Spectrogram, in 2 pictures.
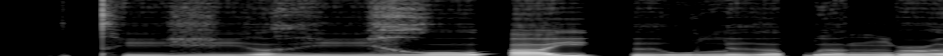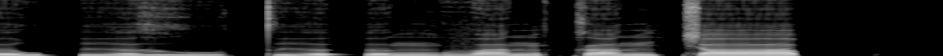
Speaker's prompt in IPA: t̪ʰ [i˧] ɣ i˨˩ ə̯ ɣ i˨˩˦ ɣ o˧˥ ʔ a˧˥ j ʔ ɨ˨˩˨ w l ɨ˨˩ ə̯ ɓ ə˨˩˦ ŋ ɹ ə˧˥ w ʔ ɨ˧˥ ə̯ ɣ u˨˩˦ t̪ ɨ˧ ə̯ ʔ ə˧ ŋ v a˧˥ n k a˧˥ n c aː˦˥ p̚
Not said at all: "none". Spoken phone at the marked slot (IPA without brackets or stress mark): i˨˩˨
